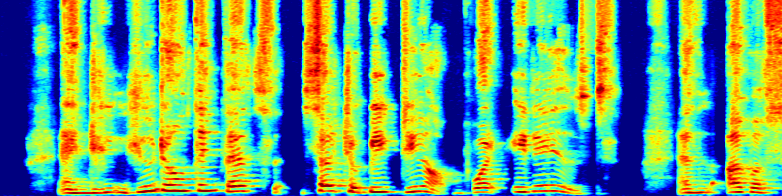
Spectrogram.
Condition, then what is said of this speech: Stroke. But even now, my brain works a lot faster than my tongue does.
